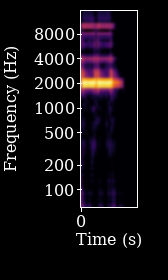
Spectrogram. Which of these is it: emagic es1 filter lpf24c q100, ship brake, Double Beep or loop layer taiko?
Double Beep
